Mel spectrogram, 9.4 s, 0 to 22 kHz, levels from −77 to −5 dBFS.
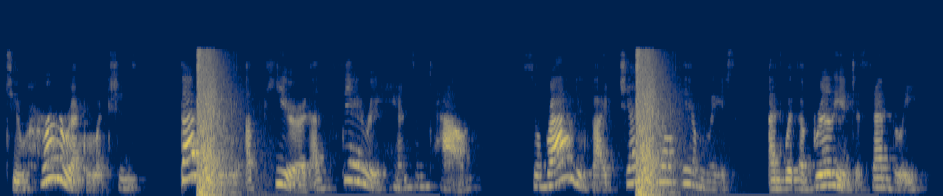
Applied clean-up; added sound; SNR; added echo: none; Gunshot, gunfire; 1 dB; none.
